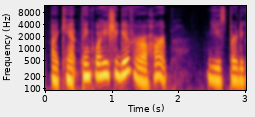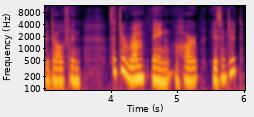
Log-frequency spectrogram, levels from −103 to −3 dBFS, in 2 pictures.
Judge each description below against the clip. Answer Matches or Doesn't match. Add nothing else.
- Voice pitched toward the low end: Doesn't match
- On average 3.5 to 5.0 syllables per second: Doesn't match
